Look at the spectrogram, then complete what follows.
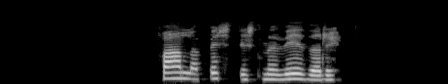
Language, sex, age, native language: Icelandic, male, 8, Icelandic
